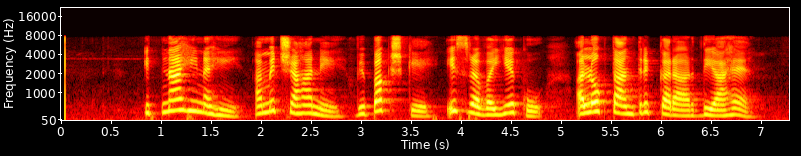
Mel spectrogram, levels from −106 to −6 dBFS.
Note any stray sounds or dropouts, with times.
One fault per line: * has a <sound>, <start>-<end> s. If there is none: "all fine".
all fine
